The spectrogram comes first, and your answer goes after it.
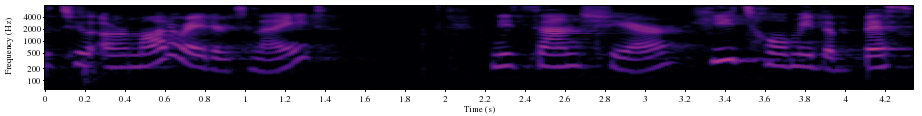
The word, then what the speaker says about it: Shaer: And Shaer as your share on the stock.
